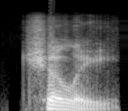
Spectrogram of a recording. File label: "chilli", American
